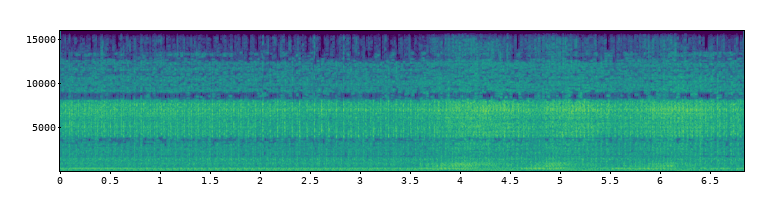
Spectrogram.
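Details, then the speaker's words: Honda CBR150 at idle with a brief throttle blip: rough, clattery running with a clack from the middle of the engine, which began after it ran completely out of oil and persists after an oil change; damaged parts not yet identified. "Ya oke, jelas ya suaranya seperti itu. Jadi ini awal mulanya itu kehabisan oli ya. Olinya sampai kosong blong."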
